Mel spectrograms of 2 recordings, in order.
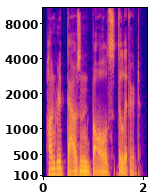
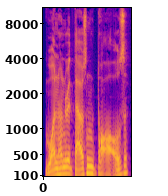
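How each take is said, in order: First: Slow, even telegram read-out. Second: Slow, rising disbelief on "thousand"; incredulous question. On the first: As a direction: spell out the message word by word, slowly. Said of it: "It read as follows". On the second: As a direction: slowly repeat it back in disbelief. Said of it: "said Ganimard". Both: A narrator's reading.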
